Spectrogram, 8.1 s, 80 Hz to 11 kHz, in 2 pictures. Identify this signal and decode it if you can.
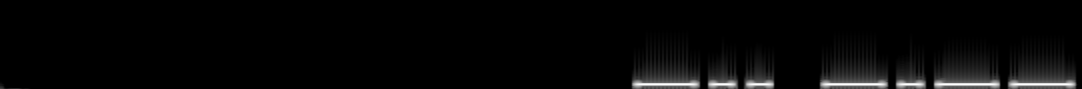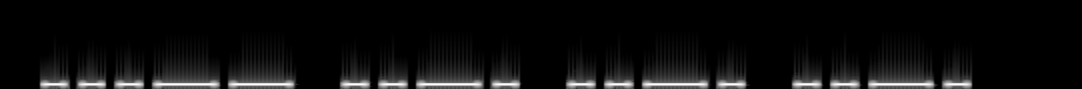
Morse code, heard as a keyed tone, about 17 wpm, 700 Hz. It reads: DY3FFF
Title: DXCC-100 Call Signs - 6 Characters - 17wpm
